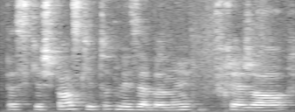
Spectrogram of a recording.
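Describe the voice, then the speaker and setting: A woman's voice: medium pitch, steady tone, a little fast, a little hiss or hum. An 18-year-old woman with a strong Québécois French accent, chatting candidly to her viewers in a casual vlog, full of fillers. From Quebec. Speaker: YouTuber. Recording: roomy echo, camera at a distance.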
